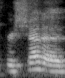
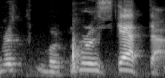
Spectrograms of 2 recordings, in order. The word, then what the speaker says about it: bruschetta: Bruschetta. Bruschetta. So, bruschetta. Oh, very good, Megan. I like that. You rolled the R in there. That sounded nice.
